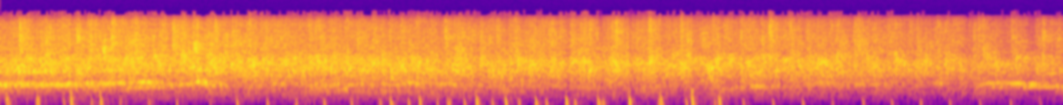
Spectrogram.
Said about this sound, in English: Diesen Leuten mal einen riesen Applaus geben. Come on, give them a big, big, big, big clap.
